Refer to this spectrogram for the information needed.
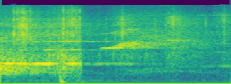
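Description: A crowd at a morning worship service at Grace Summit claps its hands in a dense burst of applause that cuts down sharply after a moment, leaving a softer patter of clapping and a thin steady tone underneath.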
